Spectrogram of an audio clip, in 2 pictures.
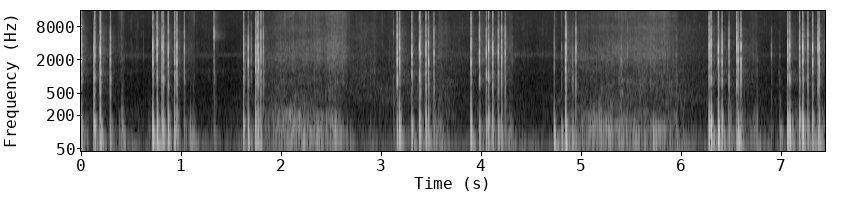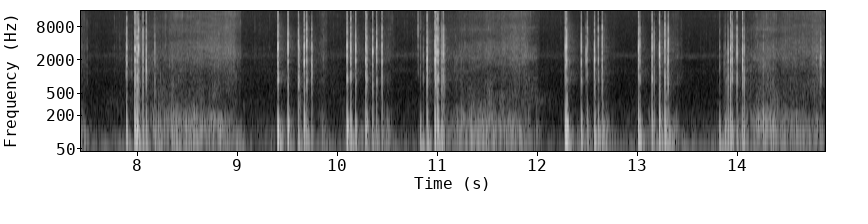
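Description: A pink faux leather padded pouch, held in both hands, is scratched and tapped with long nails. Clusters of sharp, crisp taps with a bright edge alternate with soft, low rustling scratches across the surface, giving close, crackly textures with brief pauses between bursts.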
